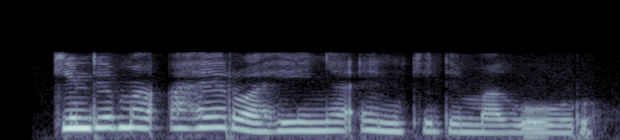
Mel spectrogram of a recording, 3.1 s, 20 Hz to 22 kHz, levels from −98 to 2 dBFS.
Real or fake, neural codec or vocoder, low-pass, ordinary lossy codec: real; none; 5.4 kHz; none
